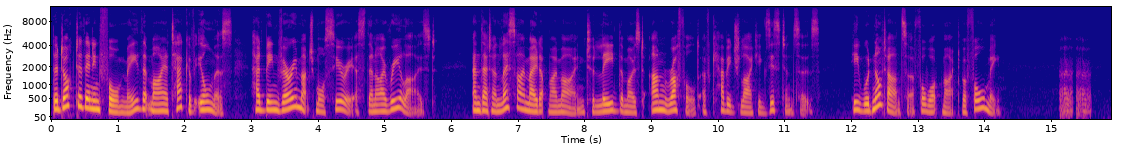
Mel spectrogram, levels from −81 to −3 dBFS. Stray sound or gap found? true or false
true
